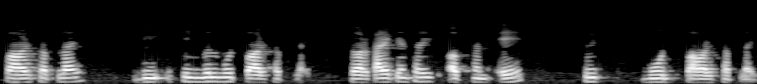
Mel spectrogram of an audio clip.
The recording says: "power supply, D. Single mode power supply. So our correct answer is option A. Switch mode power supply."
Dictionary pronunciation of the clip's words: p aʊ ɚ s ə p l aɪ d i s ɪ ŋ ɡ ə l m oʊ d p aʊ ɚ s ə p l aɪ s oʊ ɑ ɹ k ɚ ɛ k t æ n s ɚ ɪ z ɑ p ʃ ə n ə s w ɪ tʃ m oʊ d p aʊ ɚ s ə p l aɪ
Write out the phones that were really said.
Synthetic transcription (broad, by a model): p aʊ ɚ s ə p l aɪ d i s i ŋ ɡ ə l m oʊ d p aʊ ɚ s ə p l aɪ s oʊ ɑ ɹ k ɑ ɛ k ɛ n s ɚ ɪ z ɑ p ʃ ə n ə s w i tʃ m oʊ d p aʊ ɚ s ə p l aɪ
